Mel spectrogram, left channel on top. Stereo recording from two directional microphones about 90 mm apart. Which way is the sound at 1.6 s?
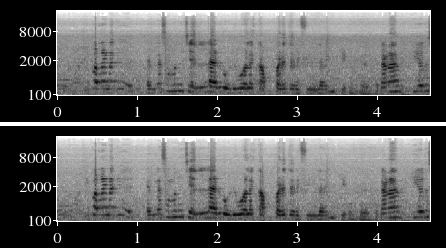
10° right (ahead or behind).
